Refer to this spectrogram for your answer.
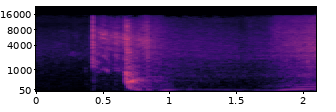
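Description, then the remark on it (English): A car pulls away from the curb: a sudden thump, then a low engine rumble that swells as it revs up and moves off. No one speaks. “Staring after her, he climbs into his car and pulls away from the curb.”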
